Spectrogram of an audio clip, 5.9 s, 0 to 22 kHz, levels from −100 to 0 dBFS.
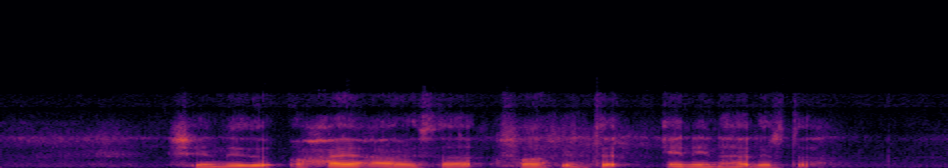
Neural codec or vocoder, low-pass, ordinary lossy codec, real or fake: vocoder, 22.05 kHz, 80 mel bands, WaveNeXt; 9.9 kHz; Opus, 24 kbps; fake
